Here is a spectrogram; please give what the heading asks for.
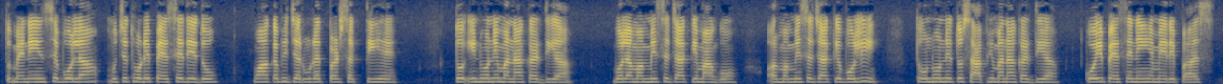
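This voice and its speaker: A woman voicing a meek young daughter-in-law who pleads softly, in an amateur family skit. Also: high-pitched, little pitch movement, brisk, dry recording. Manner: soft and pleading.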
